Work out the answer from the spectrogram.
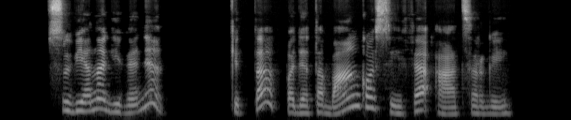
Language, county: Lithuanian, Kaunas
